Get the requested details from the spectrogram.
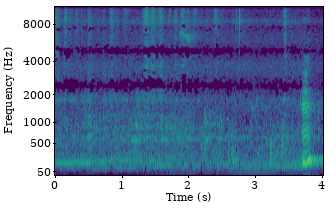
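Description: A marker squeaks softly as it writes on paper.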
